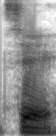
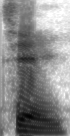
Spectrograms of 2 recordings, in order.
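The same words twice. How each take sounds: First: "জে" as a flat "je" without glide; "জে" cut to "je", no final i; wrong letter sound. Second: "জেই" with a gliding "ay"; "জেই" with full ei diphthong; correct letter name. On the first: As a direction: say "জে" with a pure e vowel. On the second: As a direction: say "জেই" as "jay", ending on i. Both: Shown as a demonstration. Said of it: "not জে".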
